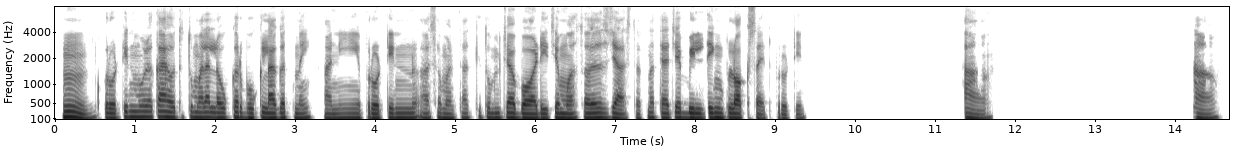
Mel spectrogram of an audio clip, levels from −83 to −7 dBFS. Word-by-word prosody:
हं 135 -6 +5 0.2
प्रोटीनमुळे 145 +4 +1
काय 145 -1 +3
होतं 135 -1 0
तुम्हाला 135 -1 +1
लवकर 130 +1 0
भूक 120 +2 0
लागत 125 0 +2
नाही, 115 +2 0 0.2
आणि 115 +1 -1
प्रोटीन 120 +1 +1 0.2
असं 120 +2 -5
म्हणतात 115 +1 -3
की - - -10
तुमच्या 125 0 +1
बॉडीचे 115 +1 +3
मसल्स 120 +1 +2
जे 125 - +2
असतात 110 -1 -2
ना, 130 - -1
त्याचे 120 +2 +1
बिल्डिंग 125 0 +2
ब्लॉक्स 120 -1 +1
आहेत 105 -1 -3
प्रोटीन. 110 -2 -6 2.0
हां. 115 0 -1 2.5
हां. 115 -1 -2
120 Hz, 110 wpm, -24 LUFS, 115-125 Hz, 2.5 s, हं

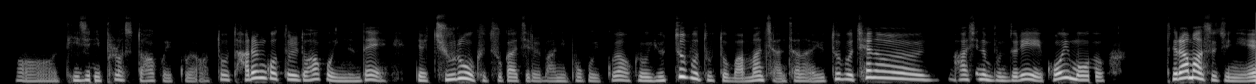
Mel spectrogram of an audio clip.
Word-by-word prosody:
어 150 - -10
디즈니 190 -1 -3
플러스도 195 -3 -8
하고 170 -2 -10
있고요. 150 +2 -14
또 220 -2 -3
다른 285 +9 +2
것들도 225 -7 +1
하고 240 -2 -1
있는데 160 +4 -4 0.3
네 185 - -1
주로 245 +3 +3
그 180 - -11
2 170 +2 -12
가지를 160 -2 -6
많이 155 -1 -10
보고 165 +1 -10
있고요. 185 +6 -5
그리고 175 -2 -3
유튜브도 240 - +3
또 170 - -6
만만치 155 +6 -3
않잖아요. 150 +1 -8
유튜브 235 +8 -1
채널 270 -7 +3 0.2
하시는 225 0 -1
분들이 180 +2 0
거의 260 +6 +4
뭐 205 -7 +4 0.8
드라마 295 +4 +8
수준이에요. 175 -5 -2
195 Hz, 360 characters per minute, -23 LUFS, 165-235 Hz, 0.8 s, 드라마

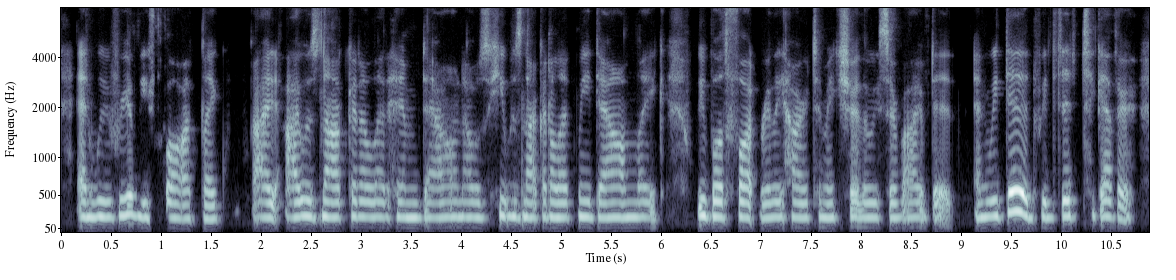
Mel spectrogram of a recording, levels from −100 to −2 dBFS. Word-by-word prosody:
and 200 0 +2
we 210 -1 +1
really 220 -1 0
fought, 190 -2 -1
like 180 0 -1 0.3
I 200 -1 +1
I 200 +1 +1
was 210 -2 +1
not 200 -1 +1
gonna 210 -1 -2
let 200 0 -4
him 195 0 -1
down. 200 +1 -3
I 200 - -4
was 195 -1 -3
he 225 - -2
was 210 -1 -1
not 195 -1 0
gonna 205 -1 -1
let 195 +1 -2
me 210 -1 +1
down, 200 0 -1
like, 200 0 -6 0.3
we - - +4
both 205 -1 +2
fought 200 -1 +1
really 195 +2 -2
hard 195 -2 -3
to 205 - -5
make 195 0 -3
sure - - +2
that 200 - -2
we 195 - -2
survived 195 +1 -2
it. - - -2 0.2
And 200 0 -1
we 215 +1 +1
did, 250 -3 +8
we 200 - 0
did 210 +2 -1
together. 210 -6 -2
200 Hz, 225 wpm, -23 LUFS, 195-210 Hz, 0.3 s, did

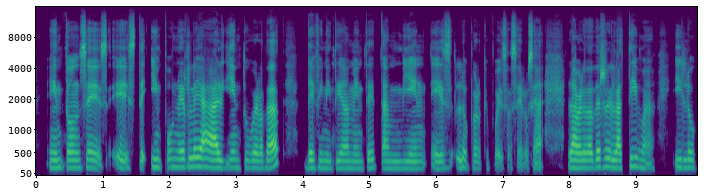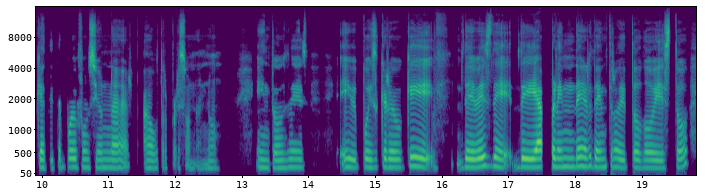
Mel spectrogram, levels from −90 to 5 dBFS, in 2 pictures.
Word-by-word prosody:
Entonces, 170 0 +2
este, 430 - +1
imponerle 180 +1 0
a 180 -2 +7
alguien 170 +1 +2
tu 165 0 -9
verdad, 165 - +4 0.4
definitivamente 160 0 -3
también 155 -2 -3
es 155 +1 -1
lo 175 - -3
peor 150 -1 -7
que - - -17
puedes - - -5
hacer. - - 0
O - - -11
sea, - - +3 0.4
la 170 0 +5
verdad 165 0 +3
es 180 0 +4
relativa, 180 -1 0 0.3
y 175 0 -4
lo 170 0 -3
que 175 - -1
a 170 - -2
ti 165 - -15
te 180 - -7
puede 185 0 -2
funcionar, 170 -1 +1 0.2
a 165 - -3
otra 160 +1 -12
persona 70 - -4
no. 155 - -13 0.5
Entonces, 175 +1 -5 0.5
eh, 180 -2 -1
pues 175 -2 -2
creo 175 -1 -1
que 200 -3 +3 0.3
debes 185 +3 +2
de 195 -3 +1
de 180 -1 +5
aprender 190 +1 +2
dentro 185 0 -3
de 170 -2 -1
todo 170 0 -3
esto, 165 +5 +1
175 Hz, 140 wpm, -24 LUFS, 165-185 Hz, 0.5 s, a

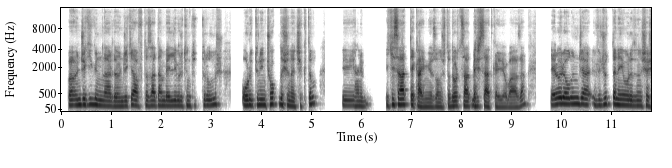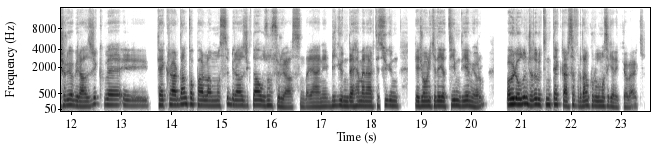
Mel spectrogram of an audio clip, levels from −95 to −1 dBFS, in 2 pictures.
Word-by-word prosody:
ö 150 - +3
önceki 160 +2 +2
günlerde, 135 -5 +1
önceki 125 +4 -1
hafta 145 -1 0
zaten 140 0 0
belli 135 +1 +1
bir 140 - 0
rutin 135 +1 -4
tutturulmuş, 150 +5 -4 0.4
o 145 +1 +4
rutinin 160 +1 +1
çok 175 +3 0
dışına 150 -6 +1
çıktım. 180 +11 -4 0.5
Eee, 145 -1 -3
hani, 130 -1 -3 0.4
2 140 +4 0
saat 165 0 +6
de 155 - +4
kaymıyor 110 -2 +1
sonuçta 110 +2 -4
4 130 0 +1
saat 130 -2 +2
5 125 +1 +1
saat 120 -2 +1
kayıyor 100 -1 -5
bazen. 100 - -3 0.5
E, 160 +2 +3
öyle 185 +1 +7
olunca 180 -2 +3
vücut 170 +2 -3
da 180 - +5
neye 160 -1 +4
uğradığını 140 -2 0
şaşırıyor 145 +2 -1
birazcık 135 +7 -3
ve, 155 -1 0
eee, 70 - -8 0.2
tekrardan 155 +3 +2
toparlanması 140 -2 -1
birazcık 145 -4 -2
daha 150 -1 +4
uzun 145 0 -2
sürüyor 115 -5 -3
aslında, 105 +1 -9
yani, 115 +2 -4
bir 135 - -2
günde 130 -2 0
hemen 130 0 -1
ertesi 125 +2 -3
gün 135 -3 -4 0.3
gece 130 0 +1
00.00'da 130 0 0
yatayım 135 +2 0
diyemiyorum. 135 +2 -2 0.4
Öyle 170 +2 +9
olunca 165 -3 +5
da 165 - +4
rutinin 160 0 0
tekrar 160 -6 0
sıfırdan 130 +1 -2
kurulması 130 -1 -2
gerekiyor 105 -3 -6
belki. - - -10
140 Hz, 165 wpm, -20 LUFS, 125-155 Hz, 0.5 s, Öyle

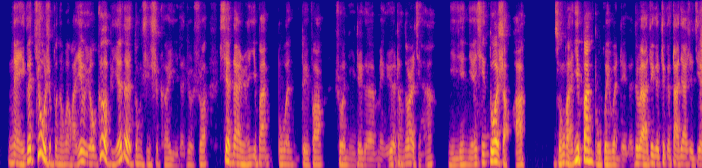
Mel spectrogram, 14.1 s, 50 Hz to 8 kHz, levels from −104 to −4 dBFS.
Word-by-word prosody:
哪 140 -5 -2
个 195 +9 +5
就 215 +3 +5
是 145 - -4
不 130 +2 -10
能 120 -1 -9
问 120 -3 -11
话， 115 - -11
也 155 - -2
有 140 -5 -2
个 125 - +5
别 120 - 0
的 - - +4
东 130 -1 -10
西 115 +1 -8
是 115 +3 -8
可 110 -1 -13
以 105 -3 -17
的， - - -23
就 115 -1 -14
是 105 - -20
说 120 +1 -8 0.2
现 175 -7 +4
代 145 -3 -1
人 120 +1 -4
一 130 - -10
般 130 +1 -6
不 125 0 -8
问 120 -2 -11
对 115 -3 -7
方 115 +1 -7 0.3
说： 115 -1 -6
“你 110 -2 -15
这 115 0 -9
个 110 -2 -12
每 105 -2 -20
个 100 - -23
月 120 +1 -5
挣 120 +1 -12
多 135 +2 -7
少 140 - -3
钱 105 -4 -14
啊， 120 +3 -12 0.3
你 105 -2 -11
年 115 +2 -7
年 115 +2 -7
薪 150 +4 -5
多 175 +1 +10
少 - - -1
啊、 - - -2 0.6
存 130 +4 0
款？ 150 +3 -1
“一 205 - +12
般 190 -2 +8
不 115 -5 -5
会 115 0 -2
问 115 -2 -7
这 105 - -14
个 100 - -21
对 135 0 -1
吧？ 120 -3 +2
这 140 +4 -3
个 130 -1 -2
这 140 - -5
个 130 - -9
大 125 +1 -2
家 130 -1 -4
是 120 -2 -10
接 120 +2 -4
120 Hz, 295 characters per minute, -25 LUFS, 115-135 Hz, 0.6 s, 一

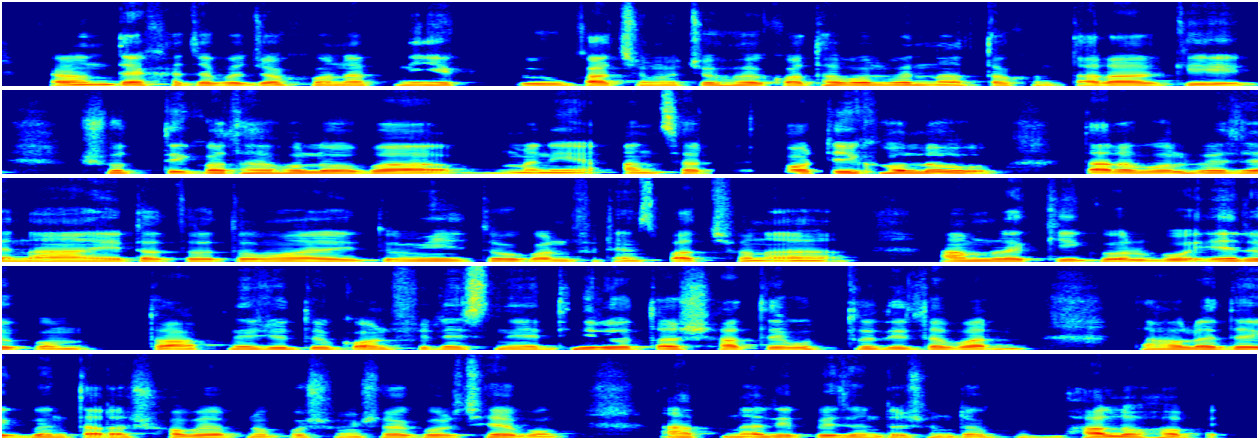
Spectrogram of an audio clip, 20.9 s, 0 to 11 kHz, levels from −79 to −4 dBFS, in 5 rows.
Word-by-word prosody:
কারণ 135 0 +3
দেখা 135 +2 +2
যাবে 150 0 +2
যখন 135 +3 -1
আপনি 165 +3 -6
একটু 190 +4 -8 0.2
কাচুমাচু 155 +1 +1
হয়ে 155 0 +2
কথা 155 +1 0
বলবেন 170 +2 +3
না, 185 - +3
তখন 145 +1 -4
তারা 150 -1 +4
আরকি 145 +1 -2 0.5
সত্যি 170 +2 -1
কথা 165 0 +3
হলেও 155 -1 +4
বা 140 - +6 0.4
মানে 130 0 +1 0.2
আনসার 135 +2 -1 0.3
সঠিক 150 +3 +2
হলেও 175 +2 +5 0.4
তারা 190 - +6
বলবে 170 -2 +1
যে, 160 - +4
"না 155 - +1 0.2
এটা 145 - -1
তো 145 - 0
তোমায় 140 0 +2
তুমিই 150 +2 -1
তো - - +1
কনফিডেন্স 135 -1 -4
পাচ্ছ - - 0 0.2
না। - - -1 0.6
আমরা 150 0 +2
কি 140 - -1
করবো?" 135 -1 +1 0.2
এরকম। 140 -7 0 0.3
তো - - -4
আপনি 125 +6 -4
যদি 175 +1 -1
কনফিডেন্স 145 +1 -1
নিয়ে 150 +1 -1
ধৃঢ়তার 150 +3 +3
সাথে 140 +3 0
উত্তর 170 0 -6
দিতে 155 -1 0
পারেন, 140 +9 +2 0.4
তাহলে 145 +3 +2
দেখবেন 145 +1 +3
তারা - - +3
সবাই 135 +1 +2
আপনার 140 0 -5
প্রশংসা 140 +1 -4
করছে 145 +1 -1
এবং 130 -1 -2 0.4
আপনার 160 +2 -1
এই - - -3
প্রেজেন্টেশনটা 145 0 -1
খুব 155 -4 -13
ভালো 130 +1 +6
হবে। 125 - -1
145 Hz, 180 wpm, -22 LUFS, 140-160 Hz, 0.6 s, বা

